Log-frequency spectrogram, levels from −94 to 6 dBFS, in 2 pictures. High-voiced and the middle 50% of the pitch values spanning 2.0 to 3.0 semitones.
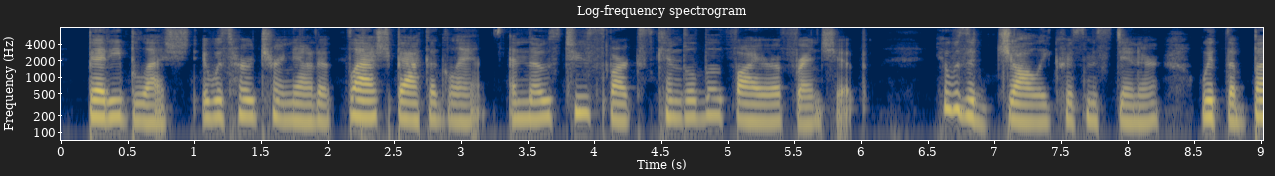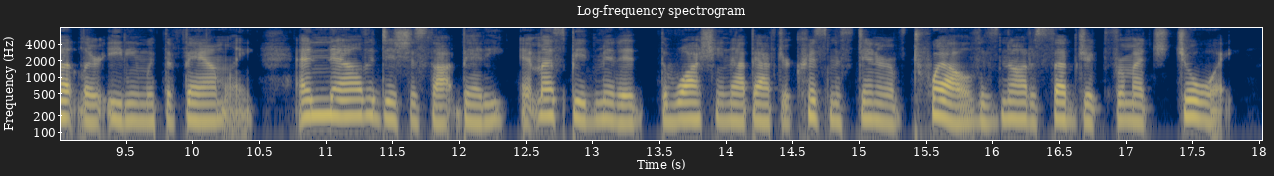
No: medium, 170 Hz; average, 2.7 semitones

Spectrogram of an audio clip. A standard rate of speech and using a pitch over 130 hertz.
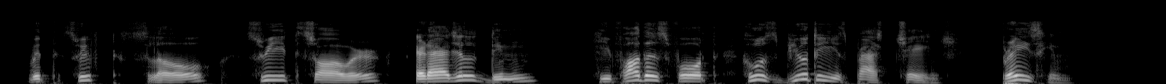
No: slow, 85 wpm; medium, 140 Hz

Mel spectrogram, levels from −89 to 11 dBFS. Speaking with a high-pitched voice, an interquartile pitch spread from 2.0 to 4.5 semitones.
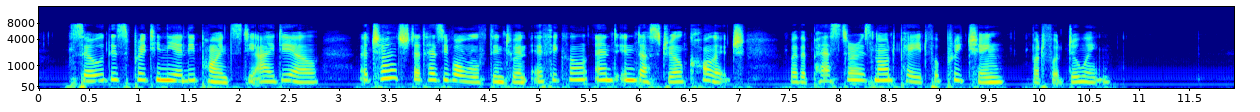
No: high, 235 Hz; average, 5.0 semitones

